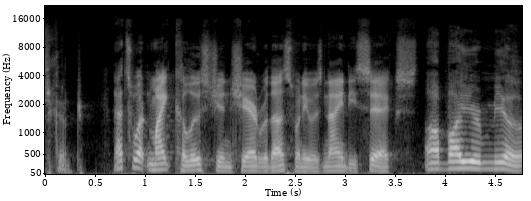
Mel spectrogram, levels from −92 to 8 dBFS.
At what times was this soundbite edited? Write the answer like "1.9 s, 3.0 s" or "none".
3.7 s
